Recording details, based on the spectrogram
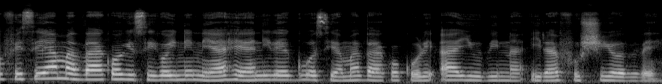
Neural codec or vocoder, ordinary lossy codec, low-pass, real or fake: none; none; 19.8 kHz; real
